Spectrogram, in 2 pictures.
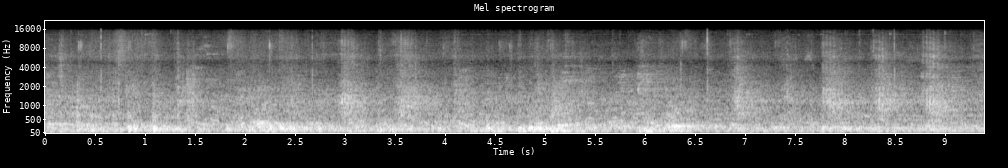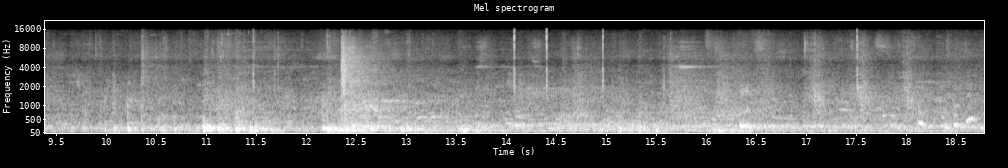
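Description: Hoofbeats of a show jumper cantering on the sand footing of an indoor arena, a run of soft, irregular thuds, with a sharper, louder knock about twelve seconds in.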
